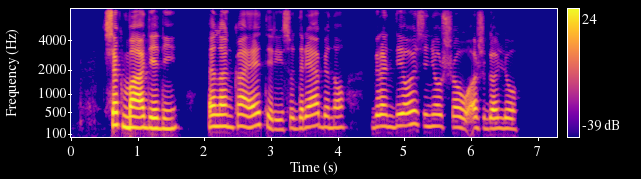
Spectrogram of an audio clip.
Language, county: Lithuanian, Alytus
